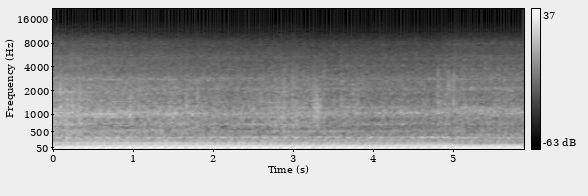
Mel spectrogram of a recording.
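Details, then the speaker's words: 1993 Chevrolet K3500 7.4L 454 TBI after replacing a bad starter motor: fast, even cranking around four beats a second, strong without dragging. New starter cranks quicker than the old one. Normal cranking. "for all right that starter sounds good you can tell it has a little more pep than last one a little quicker"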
